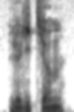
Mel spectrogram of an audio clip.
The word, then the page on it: lithium: American English; /ˈlɪθiəm/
